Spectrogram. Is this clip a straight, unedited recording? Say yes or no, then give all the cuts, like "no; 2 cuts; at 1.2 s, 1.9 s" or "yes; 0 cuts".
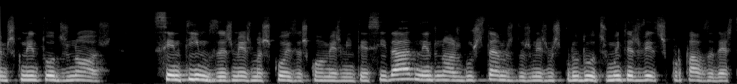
no; 1 cut; at 4.3 s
